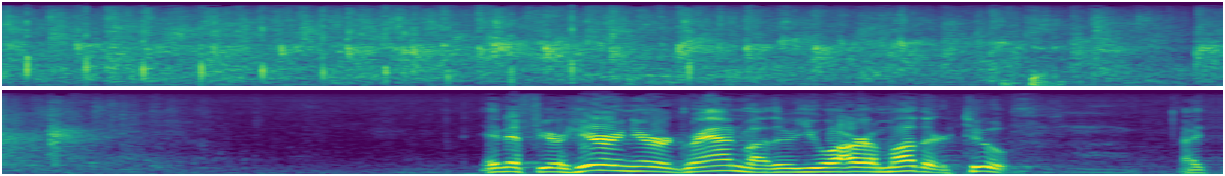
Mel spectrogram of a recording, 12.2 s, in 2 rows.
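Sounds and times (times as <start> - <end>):
applause: 0.0 - 7.3
speech: 8.6 - 11.3.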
